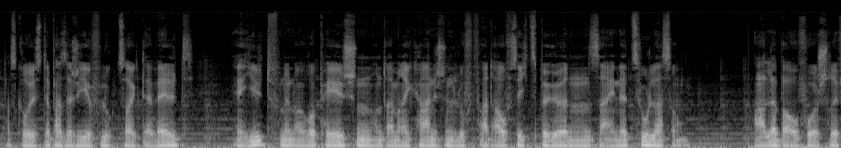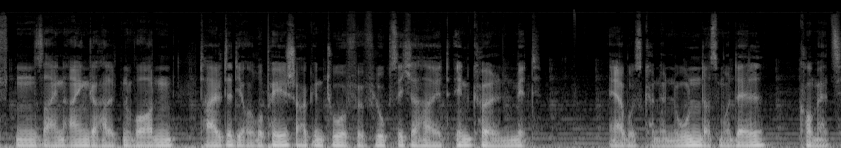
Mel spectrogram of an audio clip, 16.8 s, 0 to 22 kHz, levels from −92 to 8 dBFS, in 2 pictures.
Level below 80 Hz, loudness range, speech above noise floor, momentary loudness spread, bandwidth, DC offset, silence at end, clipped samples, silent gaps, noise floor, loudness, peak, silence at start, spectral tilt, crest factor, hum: -28 dBFS; 2 LU; 21 dB; 7 LU; 11 kHz; under 0.1%; 0 s; under 0.1%; none; -43 dBFS; -24 LUFS; -6 dBFS; 0 s; -8 dB/octave; 16 dB; none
